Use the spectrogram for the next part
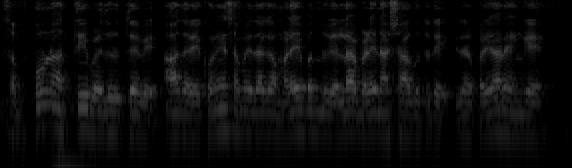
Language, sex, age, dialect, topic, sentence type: Kannada, male, 31-35, Central, agriculture, question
